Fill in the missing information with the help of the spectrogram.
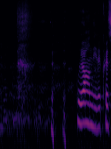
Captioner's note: laughs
